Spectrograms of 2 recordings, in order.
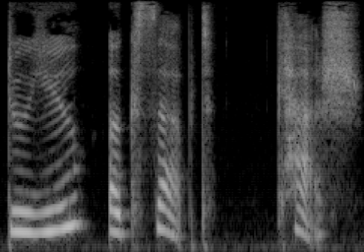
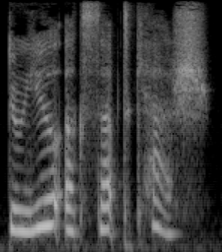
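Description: First: Slow, with a clear break before the last word; slow read-along. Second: Said in the usual way. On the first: Shown as a demonstration. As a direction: read it slowly in chunks for learners to repeat. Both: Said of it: "再跟我慢慢读一遍".

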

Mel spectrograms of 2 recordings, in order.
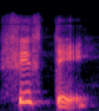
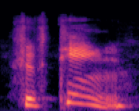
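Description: First: "Fifty" with high FIF, falling "ty"; stress on first syllable. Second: Put-on "fifteen" with the weight on "teen"; stress on second syllable. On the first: Teacher contrasting two numbers, front-stressed "Fifty". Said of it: "在第一个音节上面". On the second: Teacher contrasting two numbers, end-stressed "fifteen". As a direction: lean on "teen" in "fifteen", ending nasal. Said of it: "它的重音是在后面". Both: Shown as a demonstration.

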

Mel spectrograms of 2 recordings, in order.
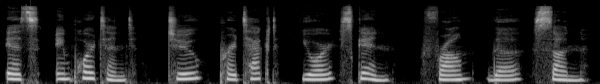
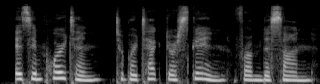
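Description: First: A slow, spaced-out model reading. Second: Said in the usual way. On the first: Shown as a demonstration. Teacher modelling the sentence for learners, slow reading. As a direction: read slowly, word by word. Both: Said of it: "慢慢来读".

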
